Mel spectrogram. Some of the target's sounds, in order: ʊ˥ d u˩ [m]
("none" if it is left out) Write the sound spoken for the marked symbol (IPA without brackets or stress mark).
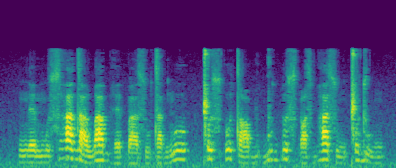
m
